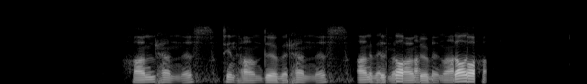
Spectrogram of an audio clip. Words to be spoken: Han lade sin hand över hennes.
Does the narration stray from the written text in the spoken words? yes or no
yes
